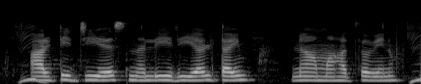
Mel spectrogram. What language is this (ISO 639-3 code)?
kan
